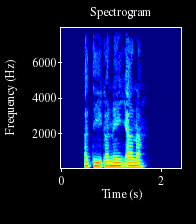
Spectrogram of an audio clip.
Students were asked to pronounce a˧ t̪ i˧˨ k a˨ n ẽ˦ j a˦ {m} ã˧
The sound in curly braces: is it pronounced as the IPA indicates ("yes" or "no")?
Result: no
